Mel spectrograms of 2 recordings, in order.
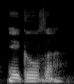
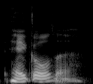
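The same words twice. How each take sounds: First: It is said softly and quietly. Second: It is said in a low, deep register.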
